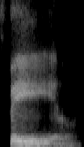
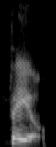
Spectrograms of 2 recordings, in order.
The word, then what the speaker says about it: fail: feel that test so I want you to be careful with the vowel sound which is a fail fail good okay okay all right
